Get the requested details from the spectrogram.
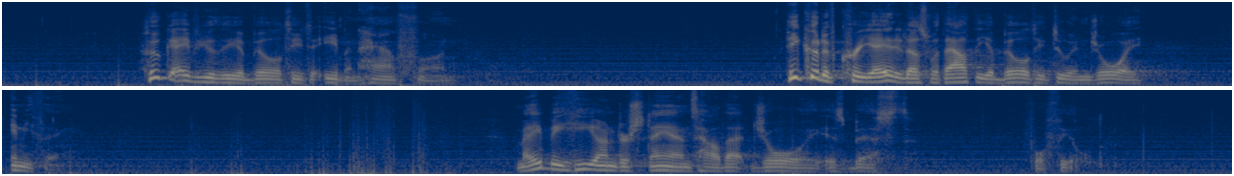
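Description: A middle-aged man speaks calmly into a microphone in a large echoing hall, with pauses between phrases.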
